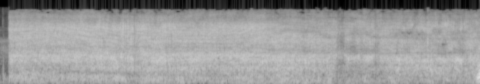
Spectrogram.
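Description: Wind and heavy rain rushing steadily over a flat roof, starting abruptly and staying loud, around a flooded roof drain clogged with debris.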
